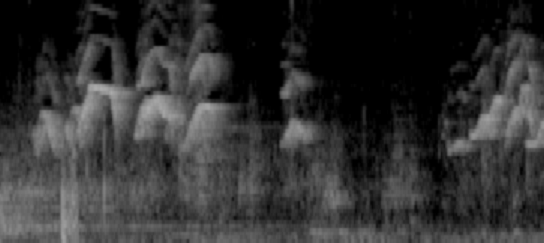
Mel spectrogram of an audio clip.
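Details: Tame plum-headed parakeet mimicking speech indoors: short rising and falling chattering syllables, slurred word-like phrases with squeaky overtones, a pause, then more chatter.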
